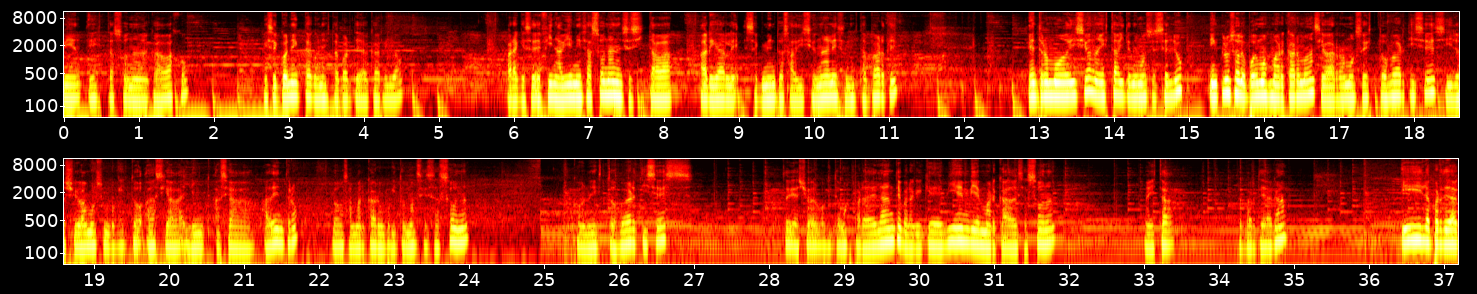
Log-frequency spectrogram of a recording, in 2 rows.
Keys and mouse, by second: 12.8 Tab, 13.5 middle click, 15.2-15.8 middle drag, 17.6 shift+click, 18.1-18.4 middle drag, 20.7 click, 22.0-23.8 drag, 24.1-25.2 middle drag, 25.5 middle click, 26.8 middle click, 27.2 middle click, 28.2 click, 29.3 middle click, 30.2 click, 31.0 Tab, 31.6-33.6 middle drag, 34.9-37.0 middle drag.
